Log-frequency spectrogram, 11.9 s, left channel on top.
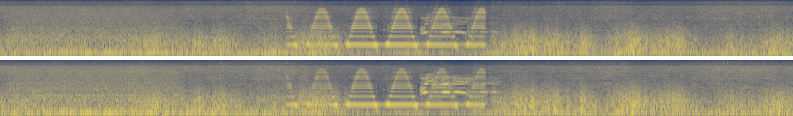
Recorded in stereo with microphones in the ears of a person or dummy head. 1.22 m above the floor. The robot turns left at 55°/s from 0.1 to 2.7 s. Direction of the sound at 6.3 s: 35° right (ahead or behind).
